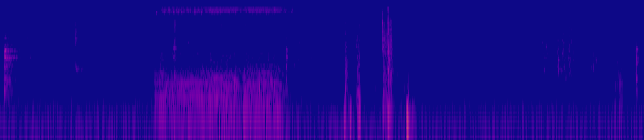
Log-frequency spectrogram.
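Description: Clean-up at a pottery wheel: knocks and clatters of hands and tools against the wheel head and plastic splash pan, the loudest about halfway through, then faint scattered clicks. Before that, about two seconds in, comes a short stretch of a steady, hum-like sound that cuts off suddenly.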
